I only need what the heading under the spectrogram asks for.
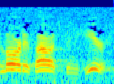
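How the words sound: The word 'here' is stressed. "she put the emphasis, I believe, on here"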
